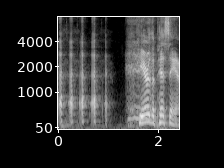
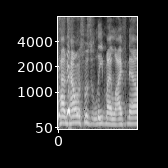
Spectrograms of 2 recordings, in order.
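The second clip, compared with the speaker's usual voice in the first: normal talking voice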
